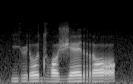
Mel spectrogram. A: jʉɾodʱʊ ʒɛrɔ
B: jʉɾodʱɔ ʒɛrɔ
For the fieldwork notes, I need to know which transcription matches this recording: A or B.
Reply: B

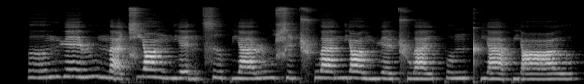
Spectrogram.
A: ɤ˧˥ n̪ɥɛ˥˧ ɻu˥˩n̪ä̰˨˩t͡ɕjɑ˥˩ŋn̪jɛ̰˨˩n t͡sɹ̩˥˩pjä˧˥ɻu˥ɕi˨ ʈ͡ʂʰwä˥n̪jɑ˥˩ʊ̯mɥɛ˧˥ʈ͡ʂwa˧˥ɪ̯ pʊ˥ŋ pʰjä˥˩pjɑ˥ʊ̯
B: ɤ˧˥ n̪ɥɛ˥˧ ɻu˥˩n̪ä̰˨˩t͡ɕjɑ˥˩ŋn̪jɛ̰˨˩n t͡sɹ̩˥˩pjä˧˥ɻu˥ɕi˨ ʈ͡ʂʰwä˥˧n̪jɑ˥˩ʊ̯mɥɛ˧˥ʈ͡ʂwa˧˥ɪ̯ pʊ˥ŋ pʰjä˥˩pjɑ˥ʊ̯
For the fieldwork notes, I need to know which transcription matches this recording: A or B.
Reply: A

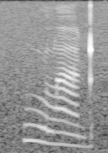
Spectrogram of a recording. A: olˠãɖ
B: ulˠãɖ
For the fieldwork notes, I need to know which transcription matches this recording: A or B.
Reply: B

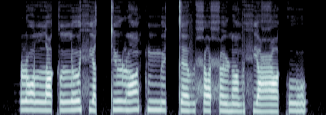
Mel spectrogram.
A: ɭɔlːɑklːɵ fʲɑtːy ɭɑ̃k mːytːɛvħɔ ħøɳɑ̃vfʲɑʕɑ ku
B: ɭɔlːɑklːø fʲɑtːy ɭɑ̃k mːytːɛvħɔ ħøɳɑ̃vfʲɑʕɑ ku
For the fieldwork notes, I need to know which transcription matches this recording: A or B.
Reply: A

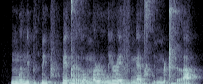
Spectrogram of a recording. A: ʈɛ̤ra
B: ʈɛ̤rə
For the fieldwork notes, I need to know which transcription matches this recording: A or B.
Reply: A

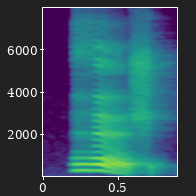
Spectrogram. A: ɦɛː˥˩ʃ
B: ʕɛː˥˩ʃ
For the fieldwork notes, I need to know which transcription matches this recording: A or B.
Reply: A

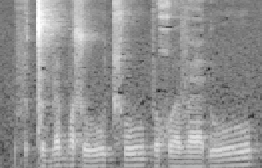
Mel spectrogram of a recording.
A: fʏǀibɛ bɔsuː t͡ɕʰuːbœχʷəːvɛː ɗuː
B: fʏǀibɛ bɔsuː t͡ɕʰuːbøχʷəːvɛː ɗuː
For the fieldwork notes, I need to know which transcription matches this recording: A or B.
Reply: B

